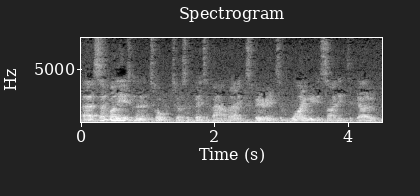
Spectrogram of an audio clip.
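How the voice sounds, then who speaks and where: A middle-aged British man giving an informal business presentation in a measured way with wry asides. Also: on the low side. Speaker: presenter, agency co-founder. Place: room at a talk event. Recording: roomy, noisy, distant mic.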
